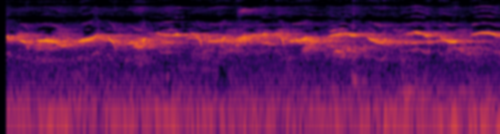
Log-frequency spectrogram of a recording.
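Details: Chinese hwamei singing loudly, a continuous warbled stream of high sweet phrases with rapid pitch wobbles, no pauses across the whole stretch.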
